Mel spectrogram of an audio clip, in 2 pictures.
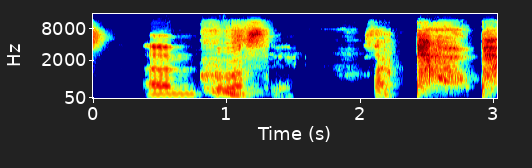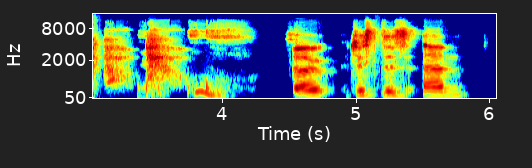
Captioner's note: blowing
